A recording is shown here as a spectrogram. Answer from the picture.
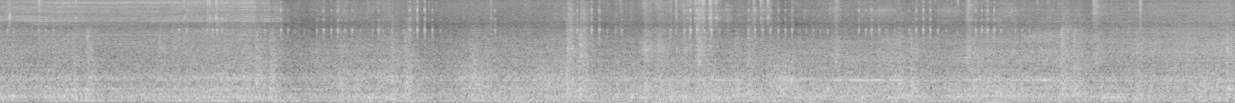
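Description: Keihan Keishin line electric commuter train running, heard from the front of the train: a steady rumble of wheels on rail with a few sharp clicks, and a faint whine briefly near the middle.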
